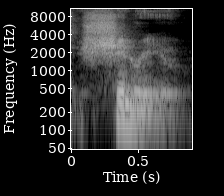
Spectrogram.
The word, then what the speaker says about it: Shinryu: to be Grammar Nazis the correct pronunciation is shinryu all right yeah even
